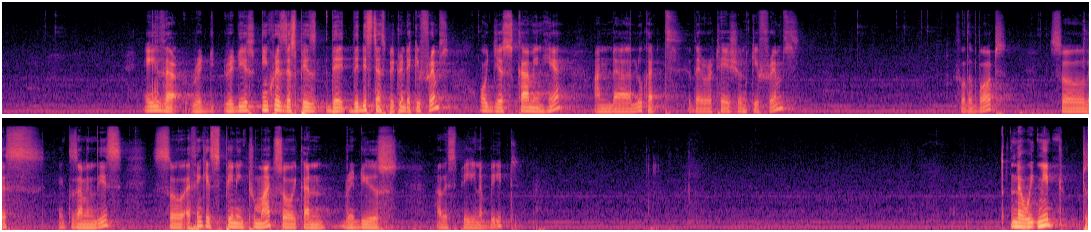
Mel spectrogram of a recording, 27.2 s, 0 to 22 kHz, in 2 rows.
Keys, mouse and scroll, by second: 0.6-6.0 drag, 9.0-11.3 drag, 11.5 click, 12.0 click, 15.2 click, 16.7 g, 18.5 click, 18.7 space, 21.7 Escape, 23.0-26.1 right drag, 26.1 click, 26.5 click.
